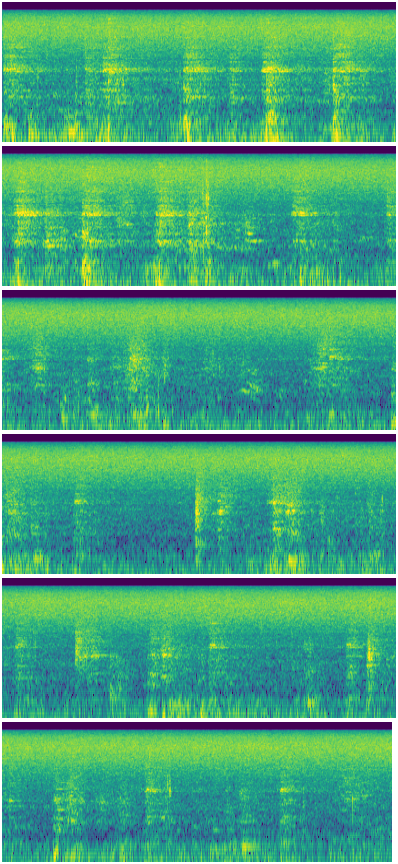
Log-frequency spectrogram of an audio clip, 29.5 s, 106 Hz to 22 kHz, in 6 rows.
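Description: Standing Harz narrow-gauge 2-10-2T steam locomotive 99 7241-5 hissing steadily as it vents steam, with short irregular knocks every second or so.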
